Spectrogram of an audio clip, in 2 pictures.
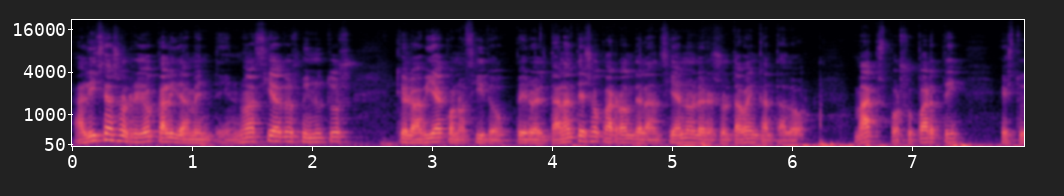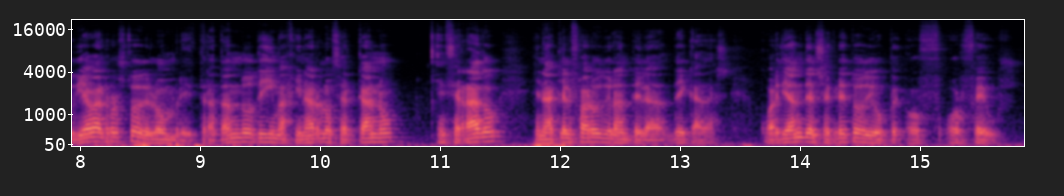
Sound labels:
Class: speech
